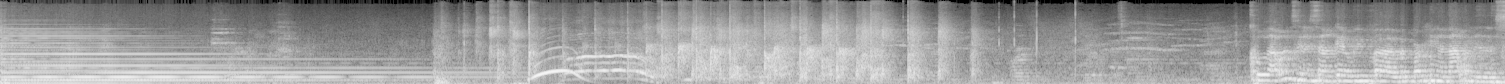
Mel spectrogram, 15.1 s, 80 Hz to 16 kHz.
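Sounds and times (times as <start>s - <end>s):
guitar chord ringing: 0.0s - 5.1s
audience applause: 4.6s - 9.9s
person whooping: 5.2s - 6.7s.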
